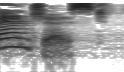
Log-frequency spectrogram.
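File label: "banjoist", English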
